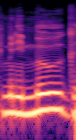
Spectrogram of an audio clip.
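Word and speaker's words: Minimoog: Der Mini-Moog, also das ist ein das wird amerikanisch ausgesprochen, nicht Mini-Moog, sondern Mini-Moog war die Revolution,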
